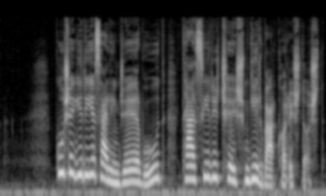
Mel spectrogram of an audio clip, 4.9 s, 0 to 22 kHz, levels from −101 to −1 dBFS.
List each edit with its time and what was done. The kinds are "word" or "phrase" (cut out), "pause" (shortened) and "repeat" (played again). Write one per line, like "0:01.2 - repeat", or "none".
0:02.1 - phrase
